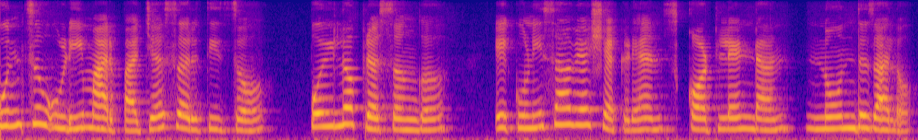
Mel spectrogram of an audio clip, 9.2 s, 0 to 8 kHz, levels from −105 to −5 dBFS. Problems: constant background noise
